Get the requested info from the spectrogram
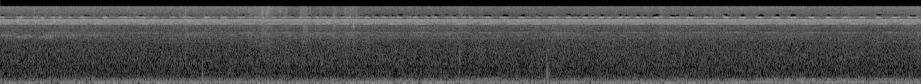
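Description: A steady, high-pitched chorus of insects trilling, with a faint low rumble beneath.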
